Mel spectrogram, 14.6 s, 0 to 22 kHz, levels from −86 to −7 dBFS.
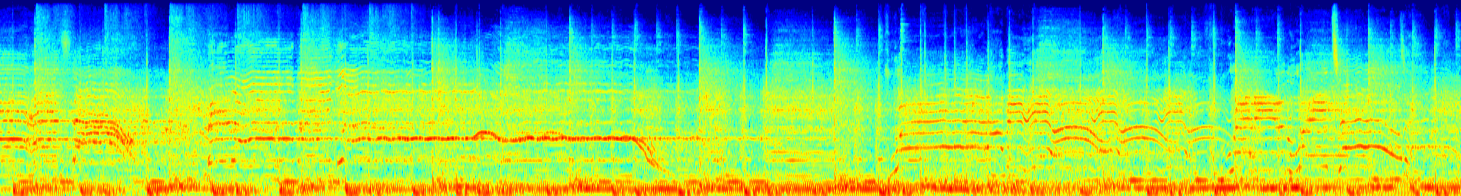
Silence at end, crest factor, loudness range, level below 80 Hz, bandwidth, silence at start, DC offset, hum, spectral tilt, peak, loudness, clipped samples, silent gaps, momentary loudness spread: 0 s; 12 dB; 2 LU; -28 dBFS; over 20 kHz; 0 s; 0.6%; none; -4 dB/octave; -6 dBFS; -18 LUFS; under 0.1%; none; 4 LU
